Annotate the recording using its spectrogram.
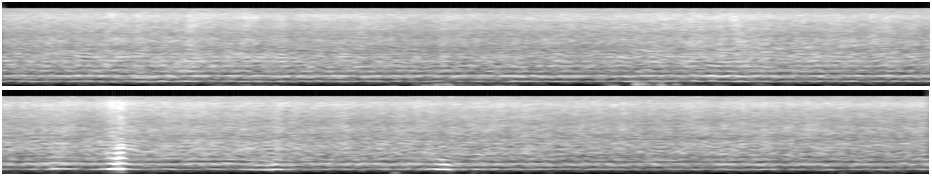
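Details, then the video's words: Bee buzzing as a level background drone, with a nearby insect zipping past loudly near the middle and another close buzz shortly after, plus faint low thumps early on. "bees therapy relaxing natural buzzing sound"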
